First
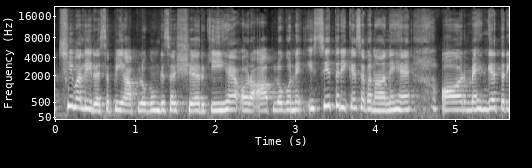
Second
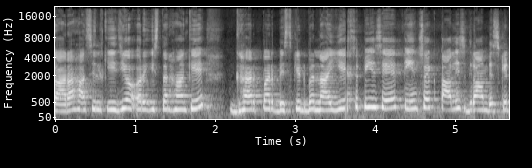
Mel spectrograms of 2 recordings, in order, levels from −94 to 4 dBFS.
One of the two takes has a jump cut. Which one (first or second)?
second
